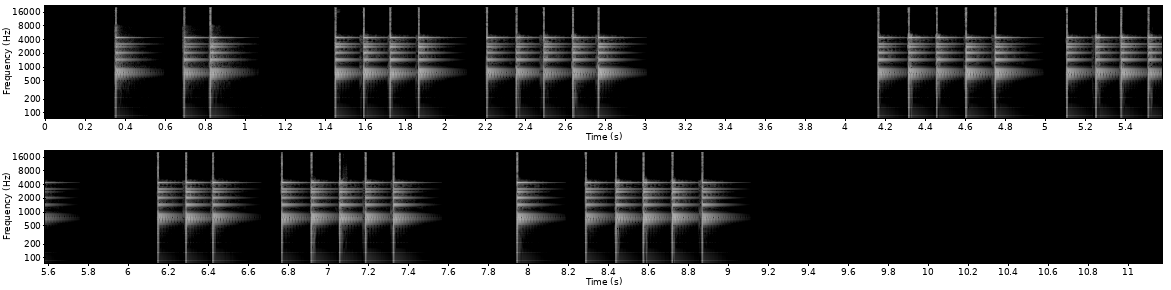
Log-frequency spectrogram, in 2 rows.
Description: Tap code, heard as taps on a metal pipe, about 7 knocks a second. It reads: BU YPE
